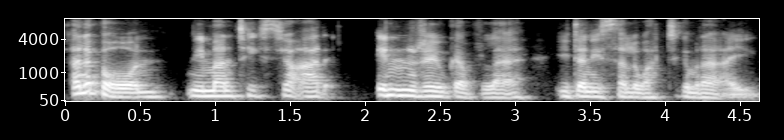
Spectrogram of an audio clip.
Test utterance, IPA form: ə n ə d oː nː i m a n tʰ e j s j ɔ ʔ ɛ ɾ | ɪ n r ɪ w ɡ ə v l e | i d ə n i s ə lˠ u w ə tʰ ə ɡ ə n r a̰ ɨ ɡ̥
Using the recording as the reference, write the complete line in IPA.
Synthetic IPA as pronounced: ə n ə b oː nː i m a n tʰ e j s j ɔ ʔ a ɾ | ɪ n r ɪ w ɡ ə v l ɛ | i d ə n i s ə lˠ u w a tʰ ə ɡ ə m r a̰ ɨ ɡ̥

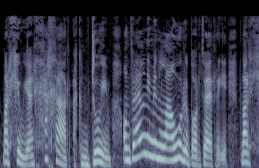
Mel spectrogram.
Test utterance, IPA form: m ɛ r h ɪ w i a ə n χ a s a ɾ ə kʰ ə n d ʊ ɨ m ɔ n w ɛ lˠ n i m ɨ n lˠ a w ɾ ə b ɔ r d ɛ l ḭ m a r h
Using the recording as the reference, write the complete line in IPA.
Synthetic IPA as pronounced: m a r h ɪ w j a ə n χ a χ a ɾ a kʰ ə n d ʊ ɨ m ɔ n v ɛ lˠ n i m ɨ n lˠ a w ɾ ə b ɔ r d ɛ ɾ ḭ m a r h

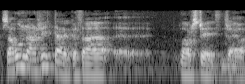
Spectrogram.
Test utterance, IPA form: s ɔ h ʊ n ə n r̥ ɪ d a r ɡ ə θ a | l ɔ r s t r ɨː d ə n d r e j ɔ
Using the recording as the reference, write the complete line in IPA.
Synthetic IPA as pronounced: s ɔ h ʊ n a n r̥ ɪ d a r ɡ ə θ a | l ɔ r s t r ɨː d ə n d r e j ɔ

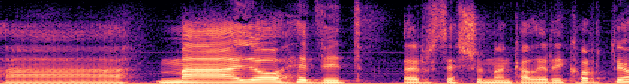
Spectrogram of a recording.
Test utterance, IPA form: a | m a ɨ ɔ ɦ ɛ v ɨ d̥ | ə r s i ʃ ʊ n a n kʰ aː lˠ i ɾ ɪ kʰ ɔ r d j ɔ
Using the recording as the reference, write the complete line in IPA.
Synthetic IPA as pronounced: a | m a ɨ ɔ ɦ ɛ v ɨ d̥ | ə r s ɛ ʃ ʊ n a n kʰ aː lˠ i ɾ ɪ kʰ ɔ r d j ɔ

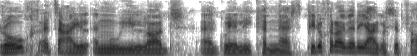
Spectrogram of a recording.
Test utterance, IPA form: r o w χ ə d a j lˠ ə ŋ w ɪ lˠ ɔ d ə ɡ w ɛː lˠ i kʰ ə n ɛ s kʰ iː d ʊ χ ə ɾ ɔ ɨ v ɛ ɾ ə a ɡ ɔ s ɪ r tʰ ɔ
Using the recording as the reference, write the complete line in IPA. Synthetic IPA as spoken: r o w χ ə d a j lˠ ə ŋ w ɪ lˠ ɔ d ə ɡ w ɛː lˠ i kʰ ə n ɛ s pʰ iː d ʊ χ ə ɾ ɔ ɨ v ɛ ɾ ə a ɡ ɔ s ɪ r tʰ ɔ

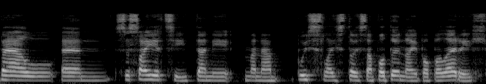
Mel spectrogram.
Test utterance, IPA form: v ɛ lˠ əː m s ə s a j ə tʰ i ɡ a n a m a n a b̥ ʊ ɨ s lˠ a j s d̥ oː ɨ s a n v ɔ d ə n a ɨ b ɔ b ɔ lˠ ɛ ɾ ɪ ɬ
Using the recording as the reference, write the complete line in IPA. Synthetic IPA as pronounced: v ɛ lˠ əː m s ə s a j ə tʰ i d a n i m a n a b̥ ʊ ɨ s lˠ a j s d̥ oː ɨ s a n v ɔ d ə n a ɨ b ɔ b ɔ lˠ ɛ ɾ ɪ ɬ

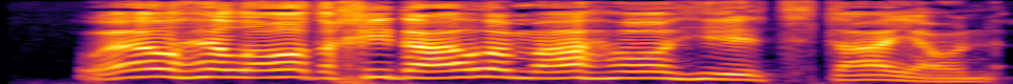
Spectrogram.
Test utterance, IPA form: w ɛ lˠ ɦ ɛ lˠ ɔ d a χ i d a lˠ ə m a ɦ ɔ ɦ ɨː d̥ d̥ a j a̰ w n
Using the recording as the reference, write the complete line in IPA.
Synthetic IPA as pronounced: w ɛ lˠ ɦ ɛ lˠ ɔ d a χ i d a lˠ ə m a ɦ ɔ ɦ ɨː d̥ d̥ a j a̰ w n

